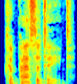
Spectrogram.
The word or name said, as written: capacitate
